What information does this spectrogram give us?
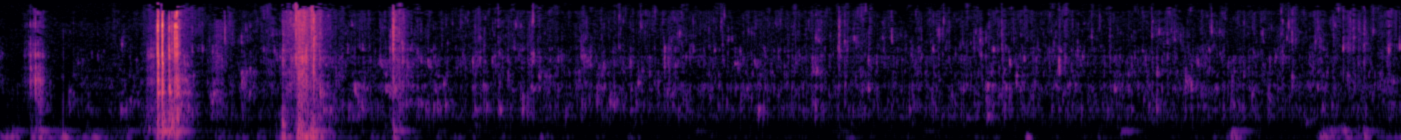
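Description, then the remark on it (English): Water trickles and gurgles steadily beneath a layer of crusty, slushy ice, recorded with the microphone near a hole in the ice, with a couple of louder splashy bursts early on before settling into a soft, continuous burble. “And there's holes in the ice in places where I can hear the water running underneath.”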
